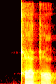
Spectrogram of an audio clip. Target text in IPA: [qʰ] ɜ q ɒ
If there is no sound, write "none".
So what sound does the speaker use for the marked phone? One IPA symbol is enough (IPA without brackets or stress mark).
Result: qʰ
